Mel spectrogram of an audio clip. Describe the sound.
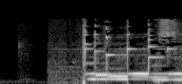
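A mobile phone rings in the middle of a speech, its loud electronic ringtone playing a quick run of bright melodic notes that keeps going to the end.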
